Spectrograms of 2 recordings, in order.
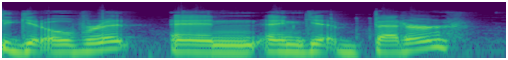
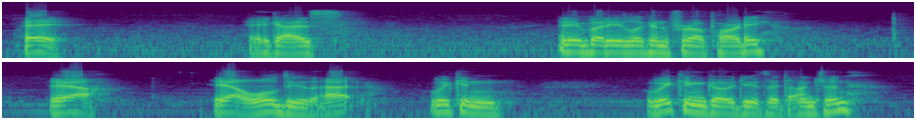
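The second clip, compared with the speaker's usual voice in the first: put-on voice, dropped much deeper; 2 semitones lower than usual. Showing how to always do a voice when talking to a party: put-on much deeper voice. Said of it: "speak with a voice and just always do a voice ... just go down a few octaves".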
